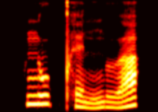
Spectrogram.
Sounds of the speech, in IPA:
nuː˥˩k̚pʰe˨˩nŋɯ˩˦a̯

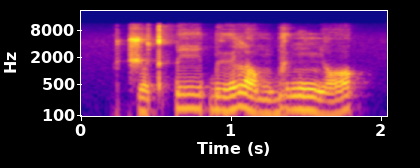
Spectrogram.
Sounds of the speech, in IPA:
t͡ʃu˨tk͡piː˧ɓɨ˨˦lɔ˨m bɨ˧ŋɲɔ˨˦

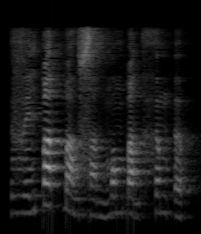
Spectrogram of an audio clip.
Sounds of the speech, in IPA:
ve˨˦jɓa˦˥t̚ɓa̤˨˩w sa̤˨˩nmɔ˧mɓa̰˧˨n hə˧mʔə˨˩p̚

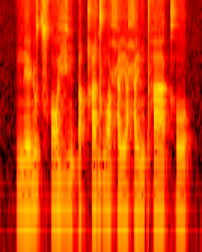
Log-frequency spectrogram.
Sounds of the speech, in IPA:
n̪eɳu t͡sʰɔvʲɘŋ ʔɨqʰidŋɔ ħeːħeŋpʰaː kʰo

